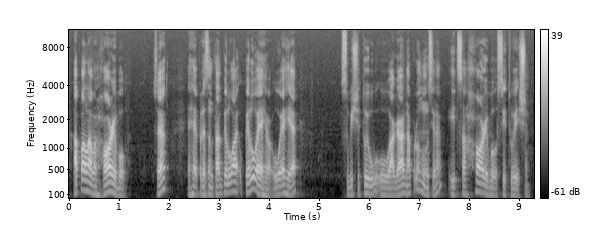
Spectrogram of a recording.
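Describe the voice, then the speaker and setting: A Brazilian male English teacher giving a broadcast lesson. He explains quickly in Portuguese, says the English examples slowly and carefully, and often checks in with "certo?". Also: medium pitch, darkish tone. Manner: switches between quick explanation and slow, deliberate English examples; checks understanding with frequent "certo?".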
